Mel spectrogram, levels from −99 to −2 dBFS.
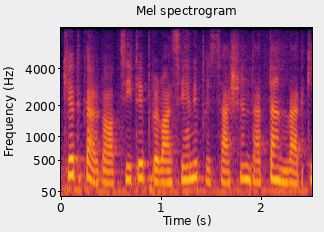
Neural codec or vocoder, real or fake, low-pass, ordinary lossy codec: codec, 16 kHz, 0.9 kbps, LongCat-Audio-Codec; fake; none; none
